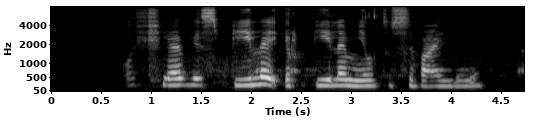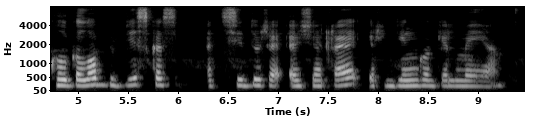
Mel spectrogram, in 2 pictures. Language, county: Lithuanian, Vilnius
